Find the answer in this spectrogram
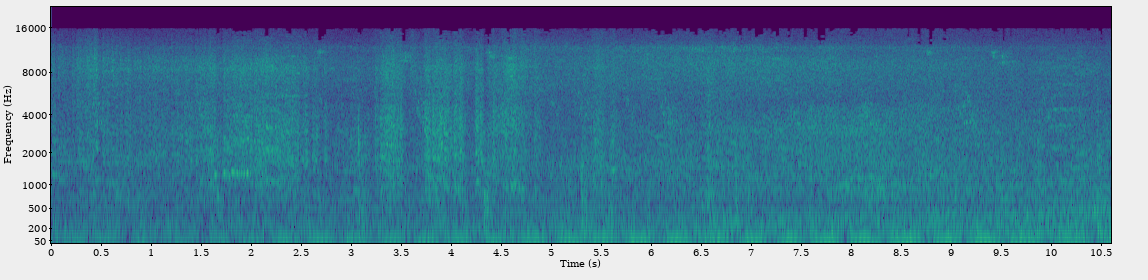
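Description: Railroad passenger coaches rolling slowly past at close range, their wheels rumbling on the rails. There is a steady low pulse about three times a second and a few sharp clicks partway through.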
